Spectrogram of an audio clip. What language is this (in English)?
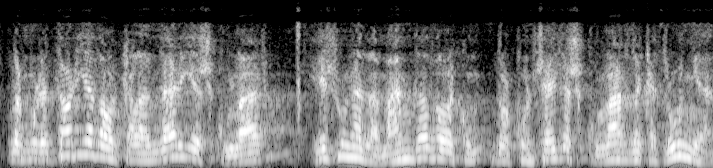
Catalan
